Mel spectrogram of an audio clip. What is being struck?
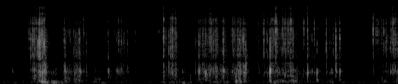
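Beeswax sheet.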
